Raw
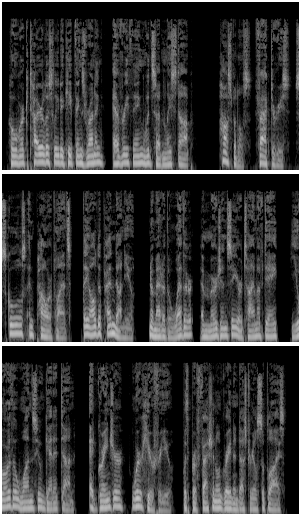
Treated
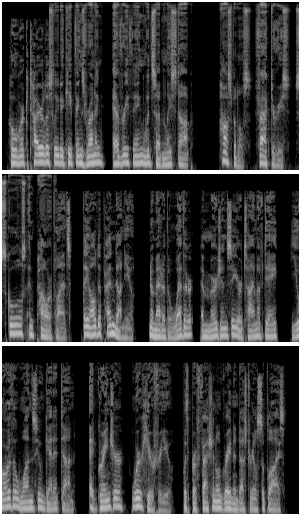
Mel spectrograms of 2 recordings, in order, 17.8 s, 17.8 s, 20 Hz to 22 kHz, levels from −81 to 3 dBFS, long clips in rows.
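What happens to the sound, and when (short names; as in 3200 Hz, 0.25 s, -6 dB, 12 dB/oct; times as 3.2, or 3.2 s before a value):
0.93–7.02 careless resampling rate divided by 2×, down none, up zero stuff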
